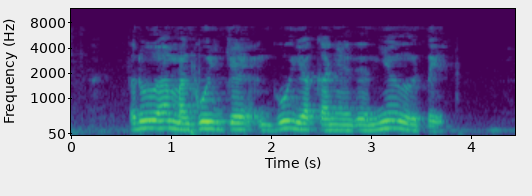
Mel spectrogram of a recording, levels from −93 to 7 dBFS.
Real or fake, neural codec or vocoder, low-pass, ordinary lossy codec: real; none; 7.2 kHz; MP3, 48 kbps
